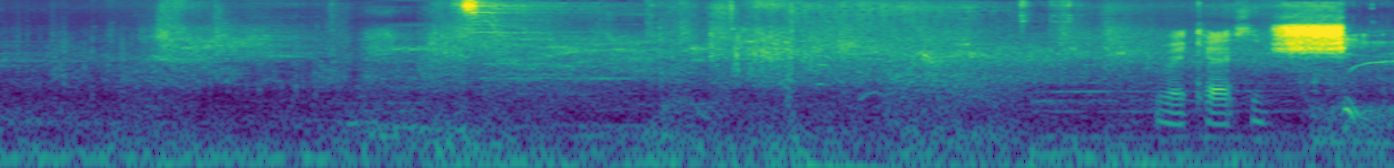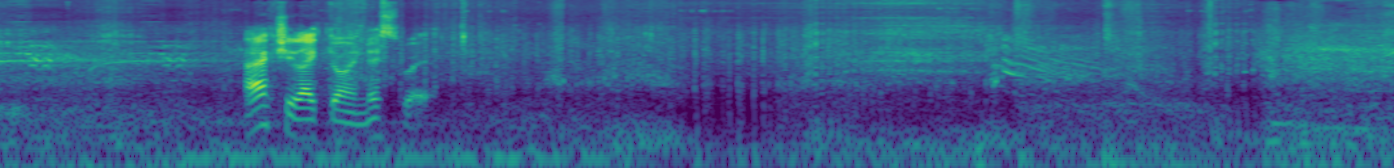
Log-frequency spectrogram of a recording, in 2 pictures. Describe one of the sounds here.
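Video game combat sounds and spell effects play.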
